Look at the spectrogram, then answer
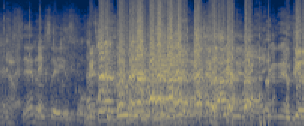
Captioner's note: laughter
